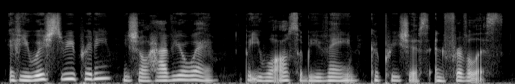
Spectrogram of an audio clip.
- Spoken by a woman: Yes, female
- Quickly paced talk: Yes, fast, 235 wpm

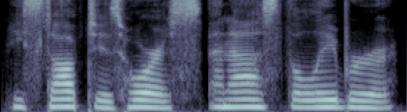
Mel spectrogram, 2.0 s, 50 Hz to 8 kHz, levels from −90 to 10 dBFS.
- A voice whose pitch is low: No, medium, 185 Hz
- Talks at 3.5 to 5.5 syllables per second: No, 6.8 syllables/s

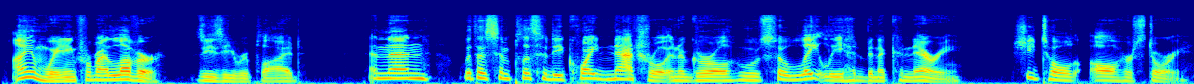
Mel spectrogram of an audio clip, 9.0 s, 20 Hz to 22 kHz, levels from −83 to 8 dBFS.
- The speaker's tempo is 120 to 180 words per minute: No, average, 200 wpm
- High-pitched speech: No, medium, 150 Hz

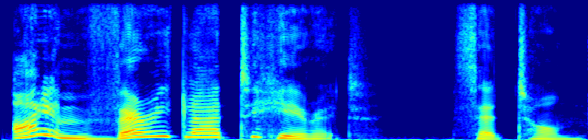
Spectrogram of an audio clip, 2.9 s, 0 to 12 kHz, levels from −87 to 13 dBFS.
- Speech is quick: No, average, 185 wpm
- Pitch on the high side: Yes, high, 230 Hz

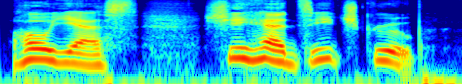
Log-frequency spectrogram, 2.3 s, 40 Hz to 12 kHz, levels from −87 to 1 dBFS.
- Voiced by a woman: Yes, female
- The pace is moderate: Yes, average, 155 wpm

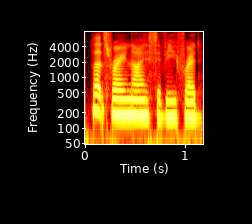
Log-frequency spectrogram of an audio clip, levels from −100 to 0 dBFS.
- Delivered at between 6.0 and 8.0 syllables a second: Yes, 7.9 syllables/s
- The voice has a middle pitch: Yes, medium, 180 Hz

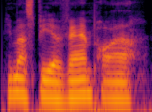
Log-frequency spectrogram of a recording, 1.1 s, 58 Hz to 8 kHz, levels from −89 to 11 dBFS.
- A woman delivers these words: No, male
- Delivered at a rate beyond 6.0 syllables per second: Yes, 6.4 syllables/s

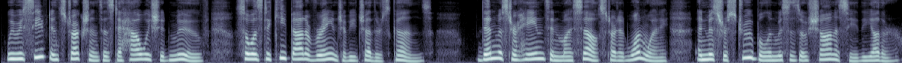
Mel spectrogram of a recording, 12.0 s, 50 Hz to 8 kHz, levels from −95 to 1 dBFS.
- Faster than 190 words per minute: No, average, 180 wpm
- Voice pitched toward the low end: No, high, 210 Hz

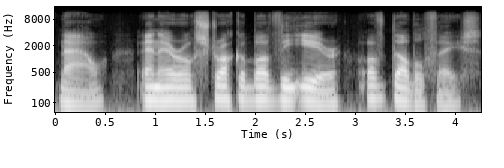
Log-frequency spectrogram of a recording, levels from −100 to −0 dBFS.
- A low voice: Yes, low, 105 Hz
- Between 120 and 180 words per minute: Yes, average, 140 wpm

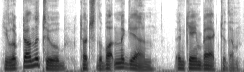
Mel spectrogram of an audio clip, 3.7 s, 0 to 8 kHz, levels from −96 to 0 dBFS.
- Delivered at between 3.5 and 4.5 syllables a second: No, 5.5 syllables/s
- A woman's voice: No, male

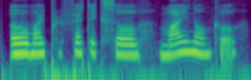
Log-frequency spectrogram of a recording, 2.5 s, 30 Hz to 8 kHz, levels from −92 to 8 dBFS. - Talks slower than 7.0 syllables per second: Yes, 4.3 syllables/s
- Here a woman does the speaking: Yes, female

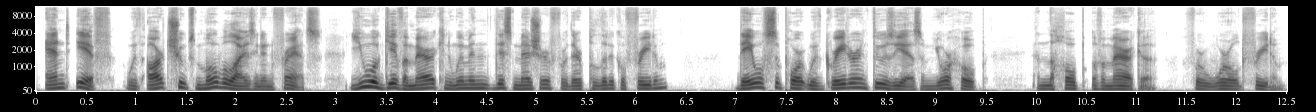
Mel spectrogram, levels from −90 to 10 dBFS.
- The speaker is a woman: No, male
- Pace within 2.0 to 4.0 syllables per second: No, 5.4 syllables/s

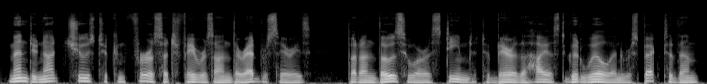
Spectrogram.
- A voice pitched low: Yes, low, 110 Hz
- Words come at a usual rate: No, fast, 230 wpm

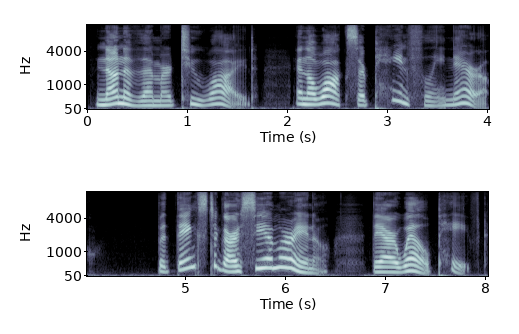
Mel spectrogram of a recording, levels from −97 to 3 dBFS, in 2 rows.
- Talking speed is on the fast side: No, average, 155 wpm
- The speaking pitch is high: Yes, high, 235 Hz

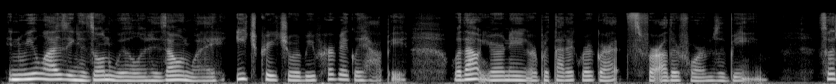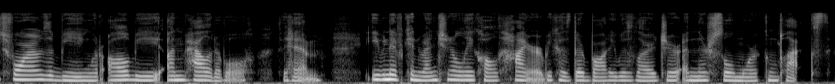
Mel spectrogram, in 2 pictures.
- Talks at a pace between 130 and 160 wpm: No, average, 180 wpm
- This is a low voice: No, high, 195 Hz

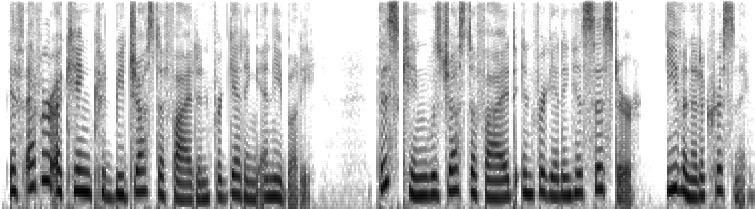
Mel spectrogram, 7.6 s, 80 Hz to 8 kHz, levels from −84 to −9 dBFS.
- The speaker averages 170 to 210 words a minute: Yes, average, 175 wpm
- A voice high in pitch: Yes, high, 225 Hz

